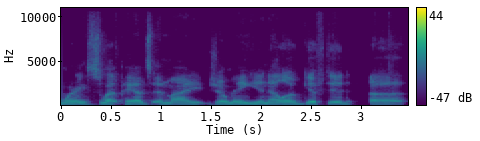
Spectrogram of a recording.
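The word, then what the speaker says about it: Manganiello: speaking speaking of uh joe how do you pronounce his last name manganello manganello you play you play d with him i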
